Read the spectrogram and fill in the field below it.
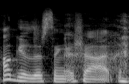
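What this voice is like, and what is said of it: Jimmy Stewart-style voice impression. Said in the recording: “your impression of him again ... Like Jimmy Stewart just now ... that was great. That was great.”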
